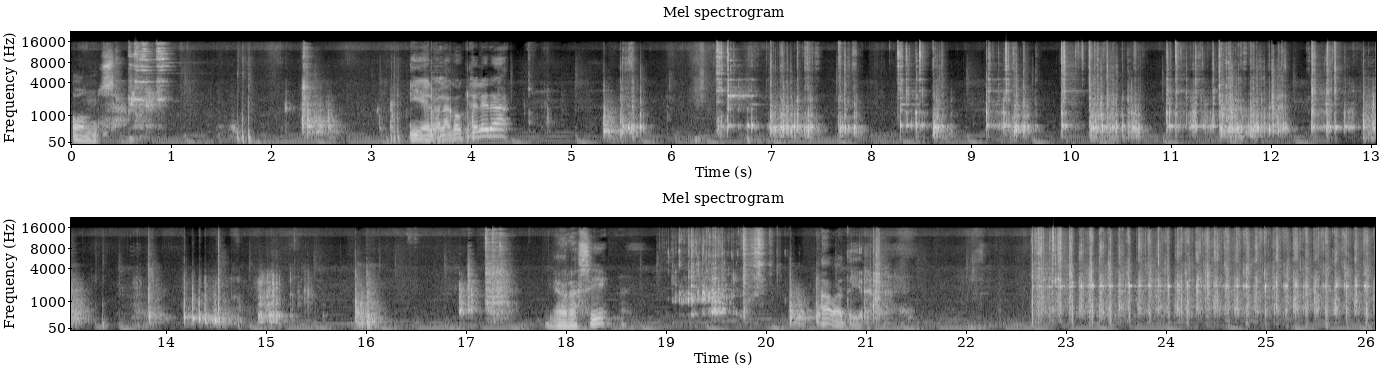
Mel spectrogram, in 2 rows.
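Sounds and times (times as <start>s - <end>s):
ice cubes clinking in metal shaker: 19.0s - 20.1s, 22.6s - 26.0s.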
